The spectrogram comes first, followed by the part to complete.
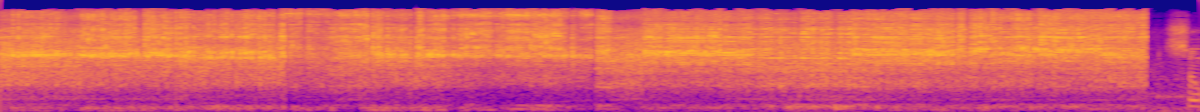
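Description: Handheld angle grinder grinding a freshly welded joint on a steel pipe post smooth: a loud, steady high whine with a grinding rasp, which cuts off suddenly near the end.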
